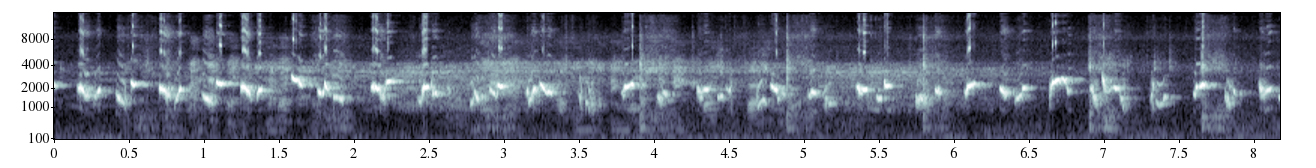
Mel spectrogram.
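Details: Sooty-headed bulbul in long continuous 'ropel' dawn song meant to lure others into singing: an unbroken stream of loud, bubbly, rolling whistled notes with no pauses.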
